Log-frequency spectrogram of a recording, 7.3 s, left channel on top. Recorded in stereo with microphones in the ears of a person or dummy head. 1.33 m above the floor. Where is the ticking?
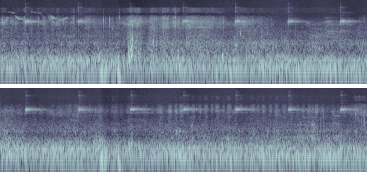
30° left (ahead or behind), 1.1 m.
